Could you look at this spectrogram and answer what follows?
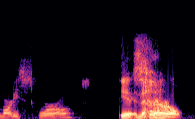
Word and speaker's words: Scurll: way, is that how you pronounce his name, Marty Squirrel? Yeah, Squirrel. It's Skrull.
